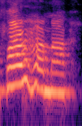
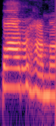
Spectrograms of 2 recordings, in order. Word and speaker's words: ফারহানা: ওই যে বলেছি আমার নাম ফারহানা, এখন যদি কেউ আমাকে বলে যে পারহানা, হবে?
